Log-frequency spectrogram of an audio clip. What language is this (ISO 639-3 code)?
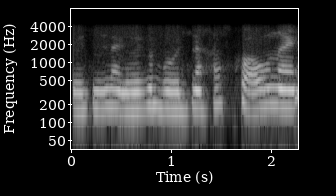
asm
